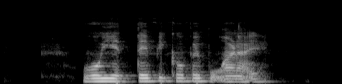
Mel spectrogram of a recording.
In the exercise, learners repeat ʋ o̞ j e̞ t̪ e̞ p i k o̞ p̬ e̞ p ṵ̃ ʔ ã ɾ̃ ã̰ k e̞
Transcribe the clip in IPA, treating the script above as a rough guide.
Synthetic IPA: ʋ o̞ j e̞ t̪ e̞ p i k o̞ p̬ e̞ p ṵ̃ ʔ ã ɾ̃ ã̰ ʔ e̞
